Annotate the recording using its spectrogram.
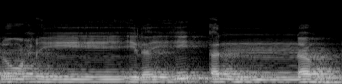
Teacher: നൂൻ മുശദ്ദദയെ മണിക്കണം, ഷദ്ദുള്ള നൂനിനെ മണിക്കുക. അന്നഹു എന്നതിലെ ദ്വമീറിന് മദ്ദുസിലത്ത് സുഗ്റ എന്ന 2 ഹറക്കത്തിൻ്റെ അളവിൽ മാത്രമുള്ള ദീർഘവും നൽകുക.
